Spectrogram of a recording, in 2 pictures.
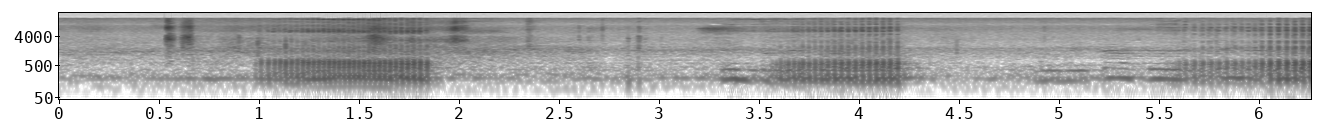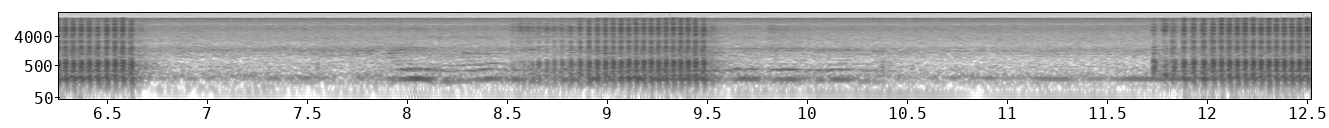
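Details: A 4-month-old Boston Terrier snores in rough, rasping breaths that repeat about every two and a half seconds.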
